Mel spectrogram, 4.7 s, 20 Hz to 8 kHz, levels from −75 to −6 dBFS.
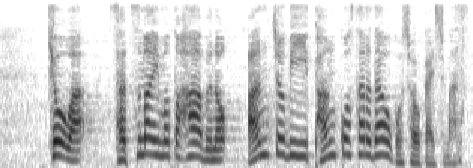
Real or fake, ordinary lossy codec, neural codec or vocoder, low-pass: fake; none; vocoder, 44.1 kHz, 128 mel bands every 256 samples, BigVGAN v2; 7.2 kHz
